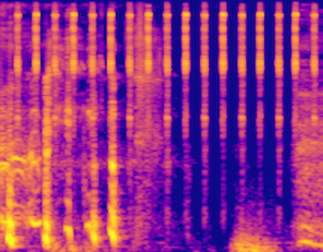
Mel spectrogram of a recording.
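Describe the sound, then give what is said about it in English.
A clock ticks in a steady, even rhythm of sharp, bright clicks, following a few seconds of people talking at the start, with a low murmur briefly underneath. “can anyone else hear that ticking? Yeah, I can. Ticking.”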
